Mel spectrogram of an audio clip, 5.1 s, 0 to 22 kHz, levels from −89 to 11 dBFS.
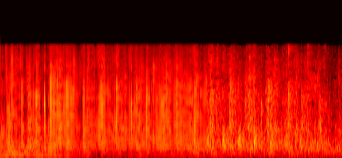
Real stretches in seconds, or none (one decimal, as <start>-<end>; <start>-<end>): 3.1-5.1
